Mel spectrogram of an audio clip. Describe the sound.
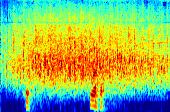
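A crowd claps steadily in a dense, continuous patter from start to finish, with a couple of brief voices calling out over the applause.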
